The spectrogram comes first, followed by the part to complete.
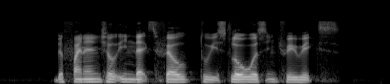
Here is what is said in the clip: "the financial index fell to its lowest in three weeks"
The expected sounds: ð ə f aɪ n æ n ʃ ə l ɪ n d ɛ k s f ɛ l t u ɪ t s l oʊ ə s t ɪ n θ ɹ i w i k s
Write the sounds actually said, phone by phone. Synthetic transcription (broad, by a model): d ə f aɪ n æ n ʃ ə l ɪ n d ɛ k s f ɛ l t u ɪ t s l oʊ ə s ɪ n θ ɹ i w i k s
